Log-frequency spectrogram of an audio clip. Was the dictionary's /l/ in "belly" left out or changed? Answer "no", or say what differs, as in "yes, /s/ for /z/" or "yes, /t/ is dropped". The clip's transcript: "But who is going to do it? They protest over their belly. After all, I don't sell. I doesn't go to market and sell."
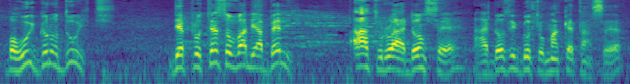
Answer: no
